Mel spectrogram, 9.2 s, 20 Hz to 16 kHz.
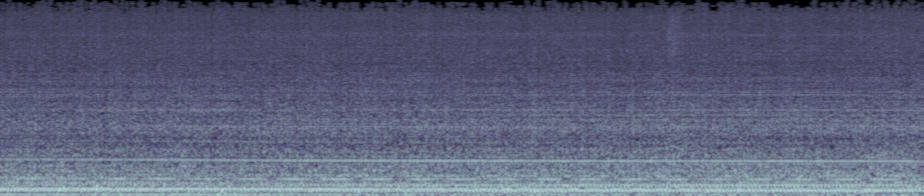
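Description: The 1967 AMC Rambler Rebel drag car's 390 cubic-inch V8, heard from inside the cabin, running at a steady speed with an even, unchanging drone and no revving.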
